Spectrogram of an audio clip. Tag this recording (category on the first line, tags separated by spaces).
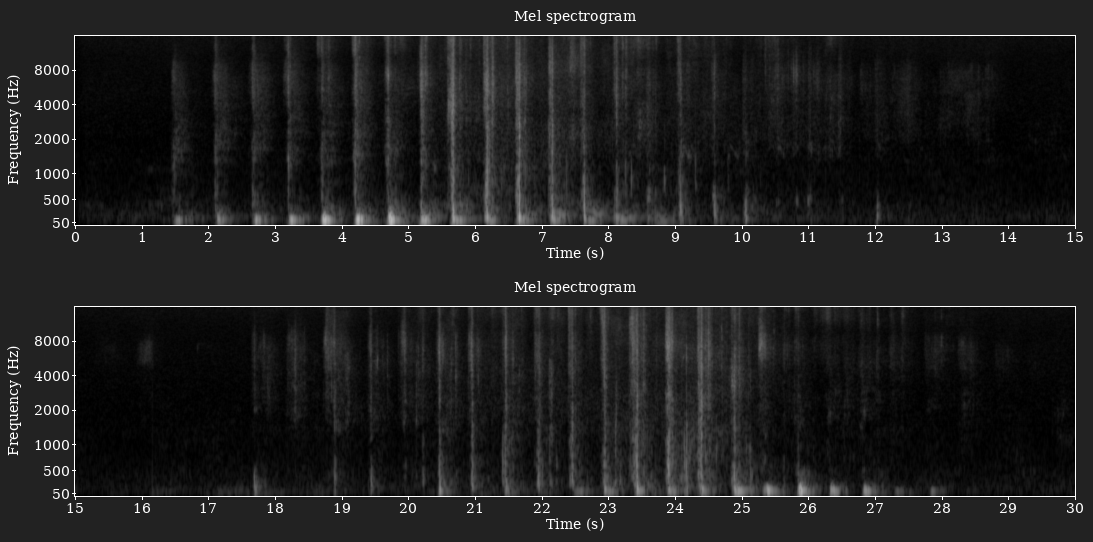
Sound effects > Human sounds and actions
angry forest leaves passing-by rustle walking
